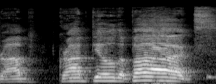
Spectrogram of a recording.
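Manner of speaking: garbled, mangled blurted shout. Acting out a character who randomly blurts out orders: garbled blurted shout. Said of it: "I made it sound more like".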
